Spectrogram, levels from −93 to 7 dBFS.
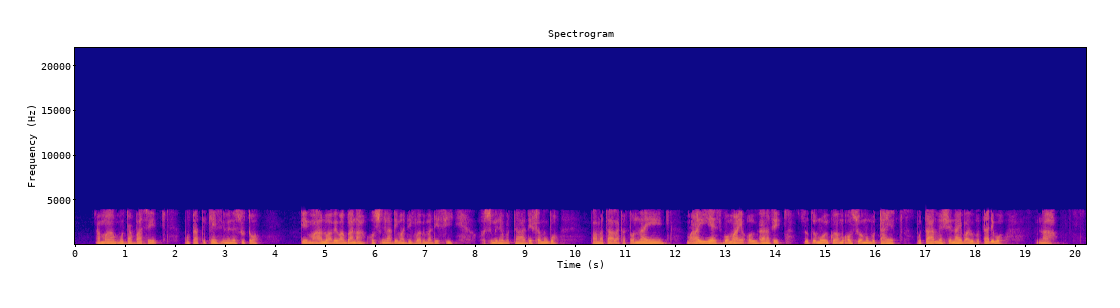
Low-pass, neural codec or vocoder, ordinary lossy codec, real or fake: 7.2 kHz; codec, 24 kHz, 3 kbps, HILCodec; AAC, 16 kbps; fake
